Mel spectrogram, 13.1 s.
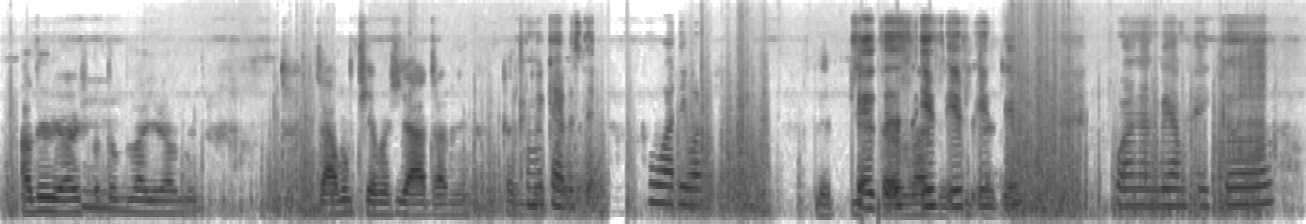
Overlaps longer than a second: present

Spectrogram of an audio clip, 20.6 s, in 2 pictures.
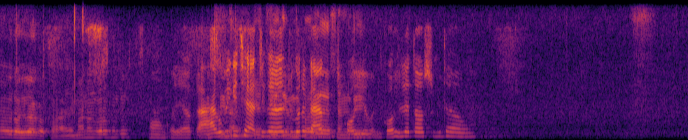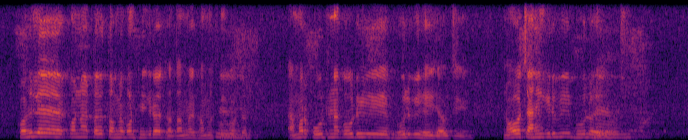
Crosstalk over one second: present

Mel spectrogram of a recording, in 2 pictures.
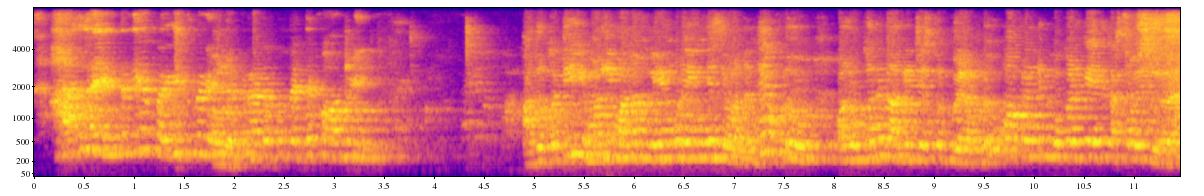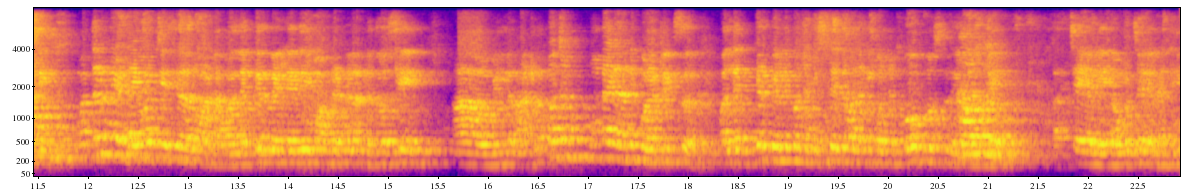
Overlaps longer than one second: none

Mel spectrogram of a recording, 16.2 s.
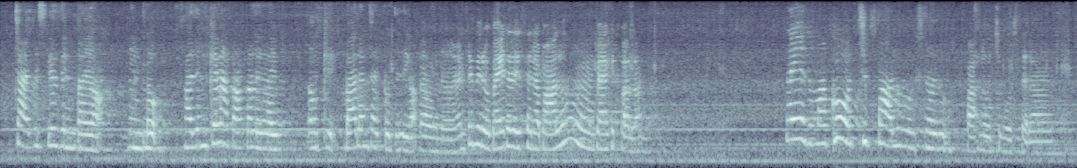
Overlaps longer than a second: none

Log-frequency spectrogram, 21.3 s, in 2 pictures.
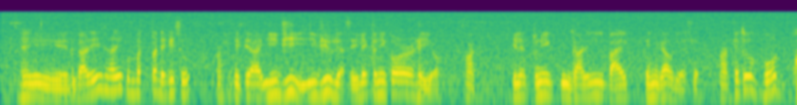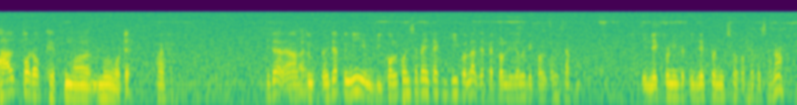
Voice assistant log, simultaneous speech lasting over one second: none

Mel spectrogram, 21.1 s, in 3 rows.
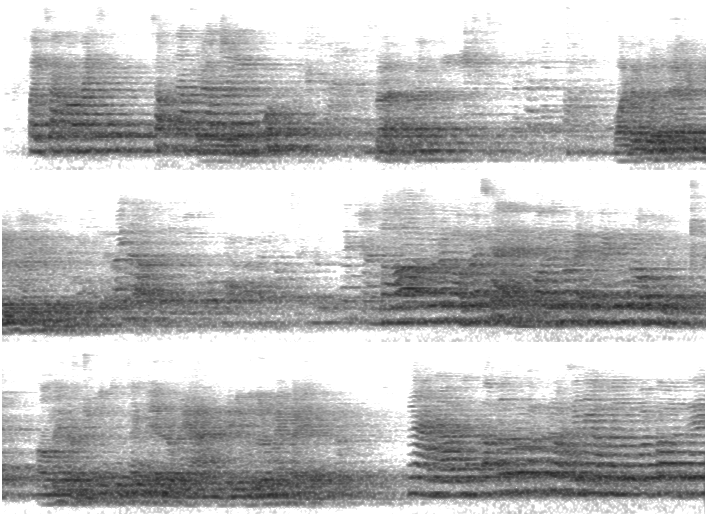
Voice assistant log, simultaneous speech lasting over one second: none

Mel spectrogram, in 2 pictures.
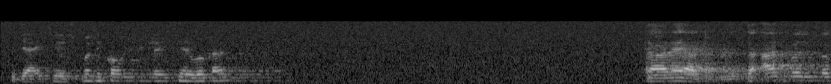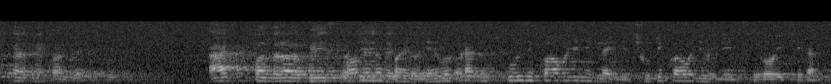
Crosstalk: present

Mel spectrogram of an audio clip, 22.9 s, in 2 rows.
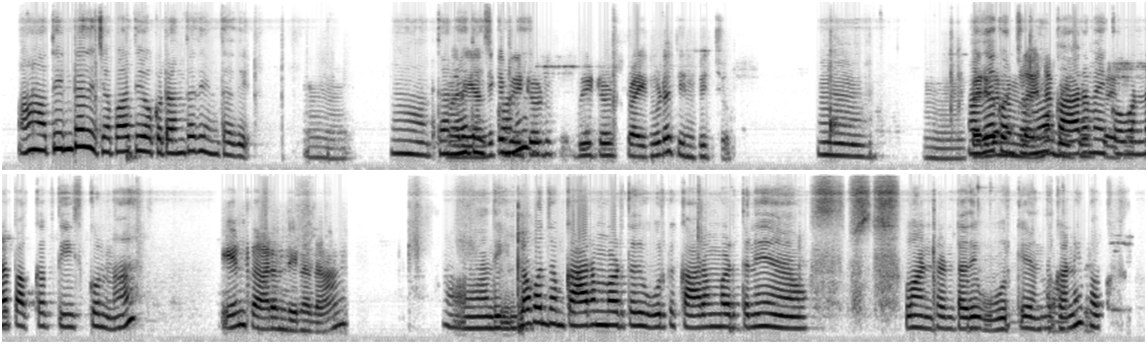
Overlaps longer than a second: present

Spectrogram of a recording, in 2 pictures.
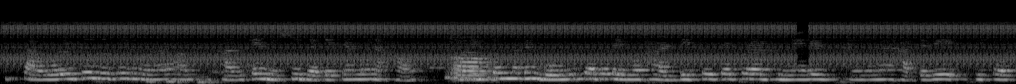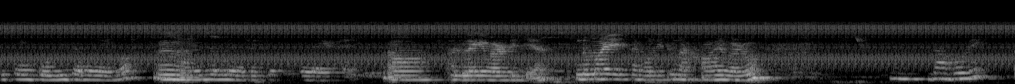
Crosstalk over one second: none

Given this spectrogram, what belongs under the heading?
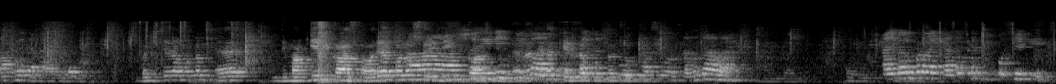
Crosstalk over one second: present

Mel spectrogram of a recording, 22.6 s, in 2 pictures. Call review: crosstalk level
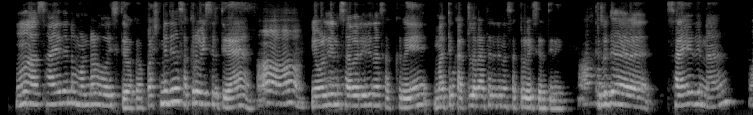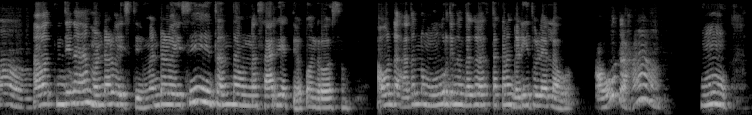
none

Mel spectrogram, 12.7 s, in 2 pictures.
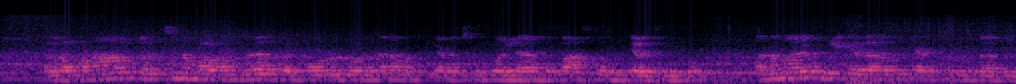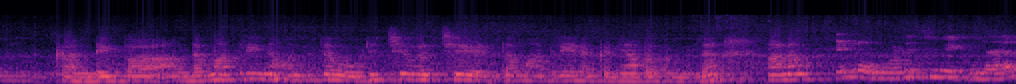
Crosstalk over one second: none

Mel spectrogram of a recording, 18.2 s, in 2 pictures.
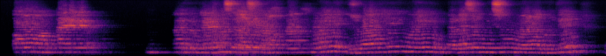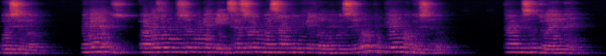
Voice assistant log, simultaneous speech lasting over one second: present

